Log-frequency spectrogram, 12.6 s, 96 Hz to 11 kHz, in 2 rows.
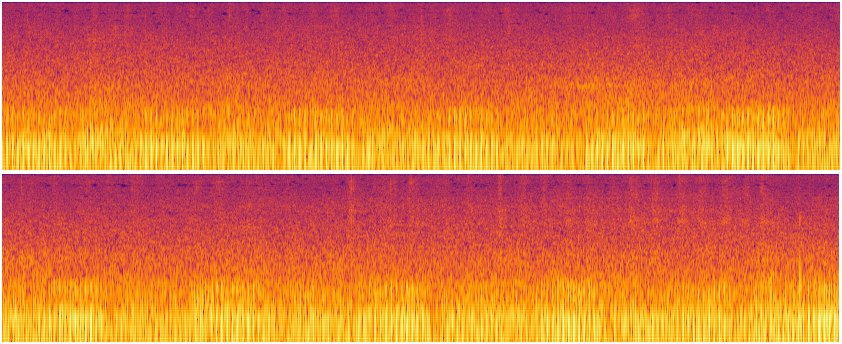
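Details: Male domestic cat purring steadily while being petted indoors, recorded March 16, 2018; low rumbling purr pulsing in rhythmic inhale-exhale cycles about every second, continuous throughout.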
